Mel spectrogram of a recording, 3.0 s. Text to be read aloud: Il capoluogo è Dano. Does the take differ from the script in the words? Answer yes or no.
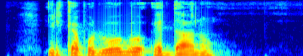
no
